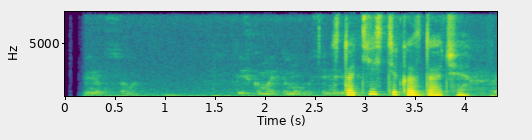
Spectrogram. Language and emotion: Russian, neutral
